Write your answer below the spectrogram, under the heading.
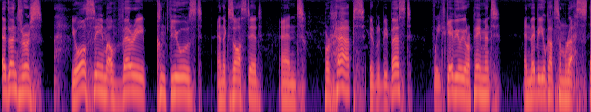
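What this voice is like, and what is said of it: Character voice with a changed accent. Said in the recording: “he changed his accent again.”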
